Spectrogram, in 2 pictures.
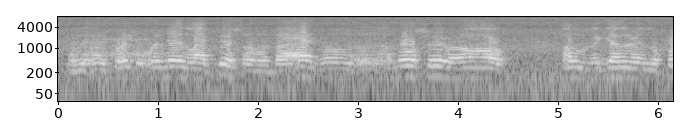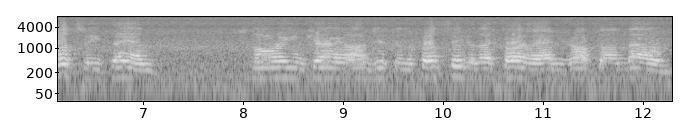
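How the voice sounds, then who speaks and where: A man with an American accent at a medium pitch and moderate pace, his intonation monotone and flat, with noticeable background noise and audible room echo. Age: 80s+. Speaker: local old-timer storyteller. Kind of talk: oral history storytelling. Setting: group gathering in a private home.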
